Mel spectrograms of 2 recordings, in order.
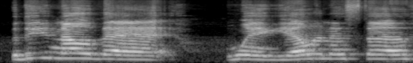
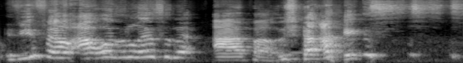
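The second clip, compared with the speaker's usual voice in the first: laughing fake apology; 5 semitones higher, 3 dB louder than usual. To her friend, a laughing half-hearted apology. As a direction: say sorry while laughing it off. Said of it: "No, you didn't".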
